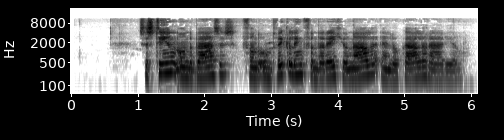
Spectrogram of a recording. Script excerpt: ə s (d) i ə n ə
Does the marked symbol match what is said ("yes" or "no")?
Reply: no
